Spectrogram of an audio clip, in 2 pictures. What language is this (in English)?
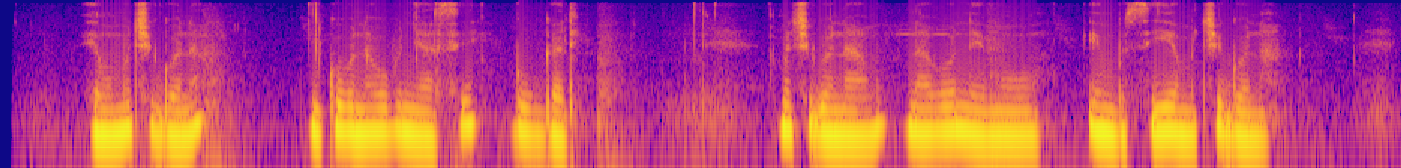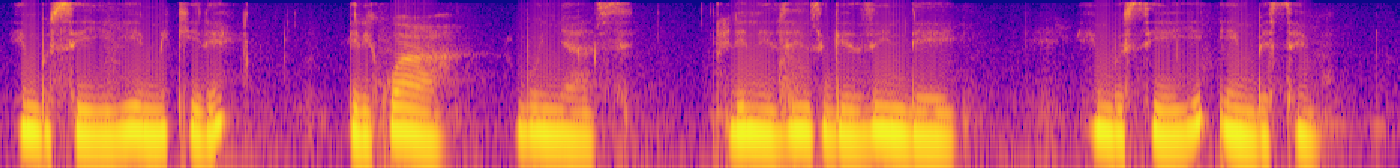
Masaaba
